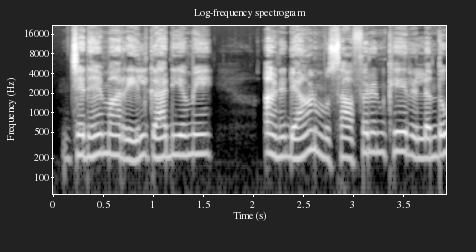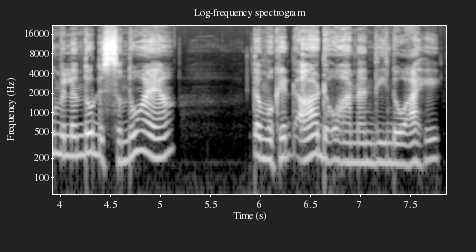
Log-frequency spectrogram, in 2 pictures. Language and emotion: Sindhi, happy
